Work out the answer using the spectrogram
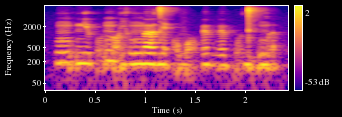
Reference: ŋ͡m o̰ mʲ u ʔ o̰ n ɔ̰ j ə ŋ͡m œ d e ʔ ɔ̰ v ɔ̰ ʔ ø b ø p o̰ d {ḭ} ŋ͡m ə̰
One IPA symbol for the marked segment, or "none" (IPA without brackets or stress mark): ḭ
